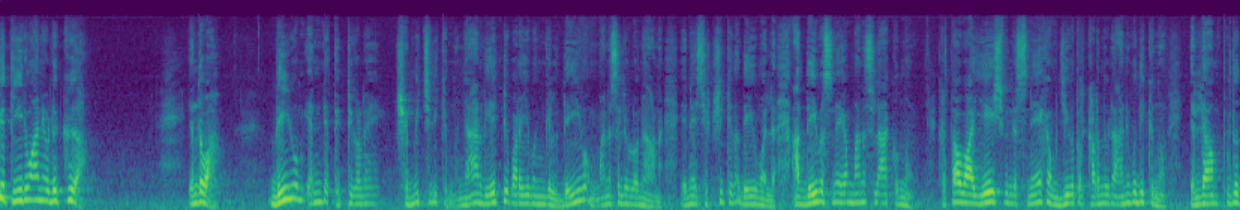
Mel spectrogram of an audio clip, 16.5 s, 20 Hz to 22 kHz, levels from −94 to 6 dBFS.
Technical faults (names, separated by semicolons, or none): damaged data in a compressed stream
